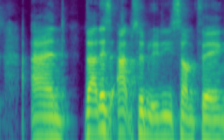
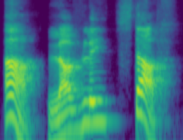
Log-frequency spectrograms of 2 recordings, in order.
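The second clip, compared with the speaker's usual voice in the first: drawn-out; 5 semitones higher, slower than usual. Shown as a demonstration.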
